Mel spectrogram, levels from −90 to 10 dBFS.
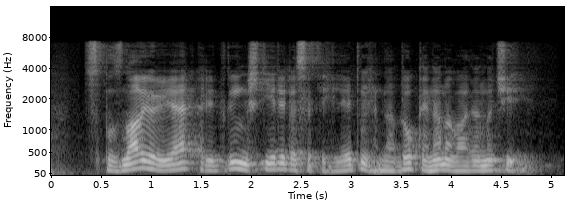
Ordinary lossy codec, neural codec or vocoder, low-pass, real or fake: none; codec, 16 kHz, 1 kbps, FunCodec, trained on Chinese and English, 50 frames a second; 7.2 kHz; fake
